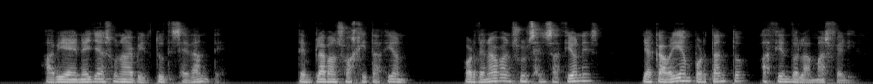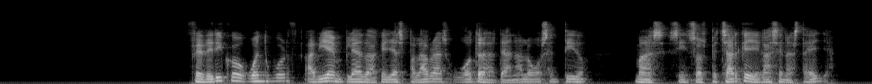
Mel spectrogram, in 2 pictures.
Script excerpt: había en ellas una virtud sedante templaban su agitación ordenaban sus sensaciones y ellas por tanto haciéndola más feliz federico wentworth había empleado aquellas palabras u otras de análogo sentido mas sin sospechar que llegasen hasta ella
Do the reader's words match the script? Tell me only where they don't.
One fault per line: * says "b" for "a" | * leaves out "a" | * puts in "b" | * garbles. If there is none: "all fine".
* says "acabarían" for "ellas"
